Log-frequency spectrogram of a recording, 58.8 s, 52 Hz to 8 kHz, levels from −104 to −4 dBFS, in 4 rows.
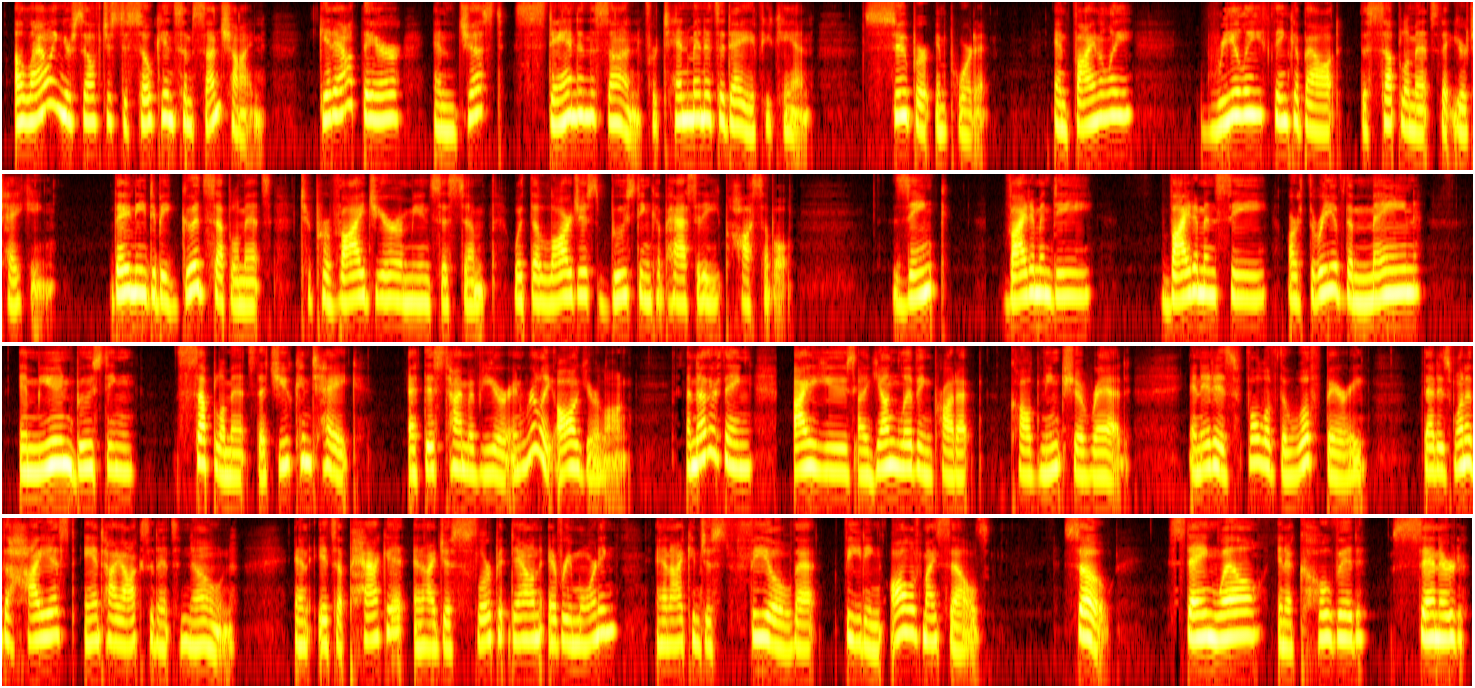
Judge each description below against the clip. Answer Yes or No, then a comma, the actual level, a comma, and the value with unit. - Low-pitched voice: No, high, 205 Hz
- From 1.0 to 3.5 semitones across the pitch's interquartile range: No, average, 4.3 semitones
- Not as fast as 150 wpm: Yes, average, 140 wpm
